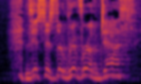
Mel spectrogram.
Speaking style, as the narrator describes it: he cried

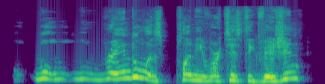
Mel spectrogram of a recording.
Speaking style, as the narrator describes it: David exclaimed

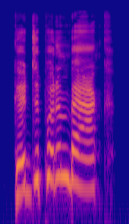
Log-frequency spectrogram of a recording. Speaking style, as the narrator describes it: called out

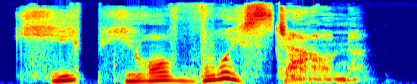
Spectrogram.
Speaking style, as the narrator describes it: Delphinia hissed

